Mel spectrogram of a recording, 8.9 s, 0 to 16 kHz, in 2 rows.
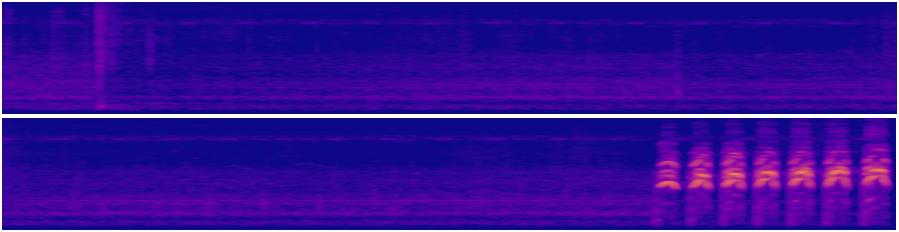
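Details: Charlo osprey nest on an August 2019 evening, two birds present; a long stretch of low steady hum and quiet, then a sudden burst of seven evenly spaced sharp chirps at the end.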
